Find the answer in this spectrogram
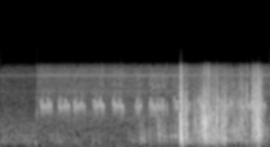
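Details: Semipalmated sandpiper near Barrow, Alaska, on its breeding grounds: a run of soft, evenly spaced short notes, then louder irregular notes mixed with heavy thumping and rustling handling noise.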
